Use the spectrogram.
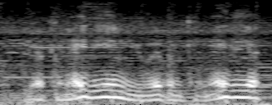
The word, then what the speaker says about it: Canada: Yes, it's Canada. I'm sorry, folks, but I'm not going to refer to any country with the last syllable of duh.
